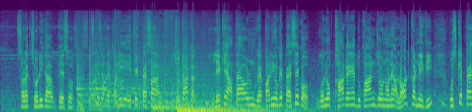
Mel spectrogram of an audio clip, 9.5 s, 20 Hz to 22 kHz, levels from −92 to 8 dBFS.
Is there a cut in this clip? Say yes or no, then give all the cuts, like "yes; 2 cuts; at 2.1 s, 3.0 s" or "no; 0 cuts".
yes; 1 cut; at 1.8 s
